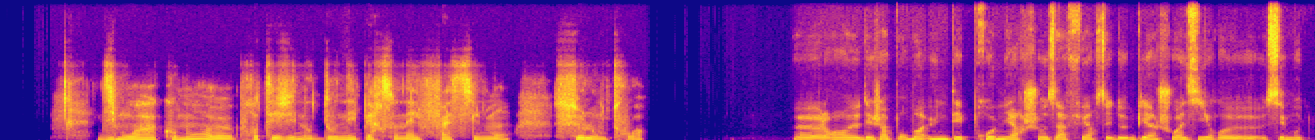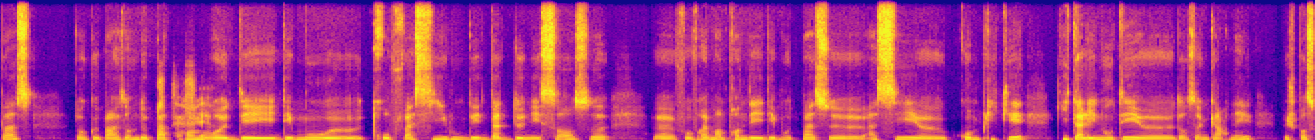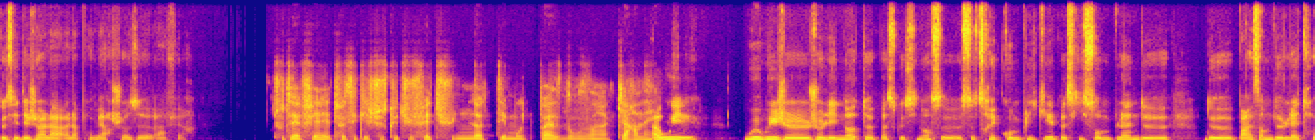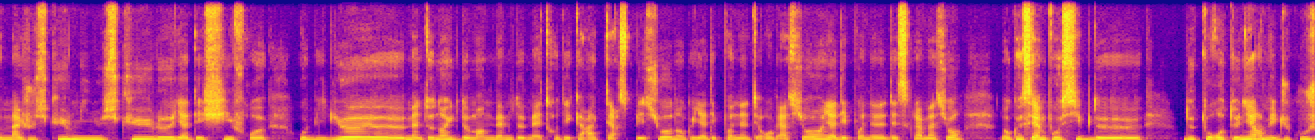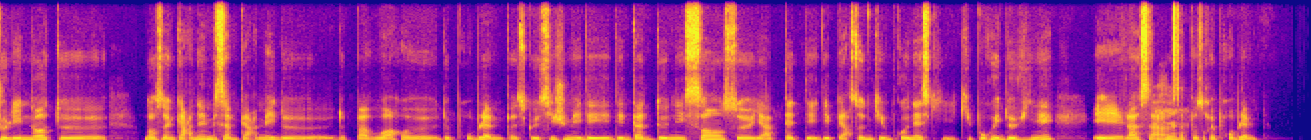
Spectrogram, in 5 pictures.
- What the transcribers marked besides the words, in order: stressed: "facilement"
- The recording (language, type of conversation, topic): French, podcast, Comment protéger facilement nos données personnelles, selon toi ?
